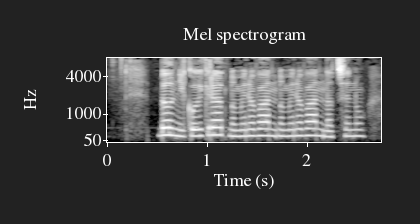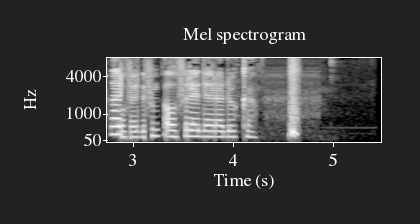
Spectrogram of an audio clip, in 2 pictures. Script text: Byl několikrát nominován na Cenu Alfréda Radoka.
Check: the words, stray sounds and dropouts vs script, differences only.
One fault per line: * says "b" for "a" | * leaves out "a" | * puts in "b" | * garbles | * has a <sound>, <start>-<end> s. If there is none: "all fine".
* puts in "nominován"
* garbles
* has a whoosh, 4.6-4.7 s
